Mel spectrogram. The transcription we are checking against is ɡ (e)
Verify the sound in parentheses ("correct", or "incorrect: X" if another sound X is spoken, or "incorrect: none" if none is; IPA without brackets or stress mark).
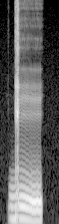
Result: incorrect: i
